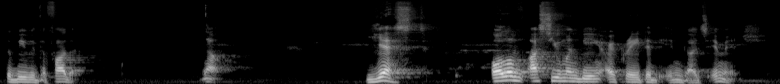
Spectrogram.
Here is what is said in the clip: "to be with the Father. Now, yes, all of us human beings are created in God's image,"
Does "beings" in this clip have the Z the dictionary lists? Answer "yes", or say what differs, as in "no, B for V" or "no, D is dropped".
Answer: no, Z is dropped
